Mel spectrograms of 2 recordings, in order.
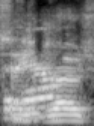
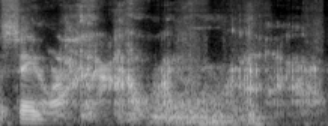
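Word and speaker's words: St. Roche: I'm sure it's St. Ro, but we just we just embellished it a bit. It's actually not pronounced that way. It is pronounced rock like R O C K.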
